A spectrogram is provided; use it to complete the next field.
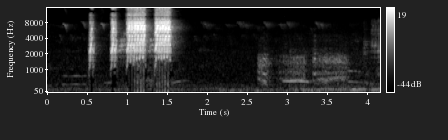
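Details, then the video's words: Master recording of a grey-cheeked bulbul for training songbirds, style tagged beset ngepik: two short harsh notes lead into two long, loud, grating rasps, followed by quieter low chatter. "masteran burung cucak jenggot"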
